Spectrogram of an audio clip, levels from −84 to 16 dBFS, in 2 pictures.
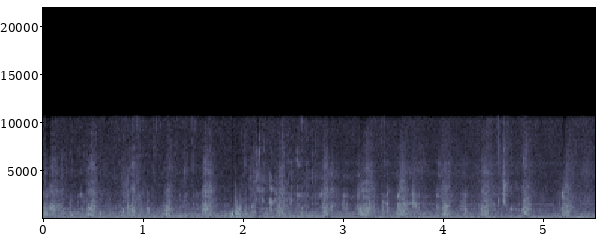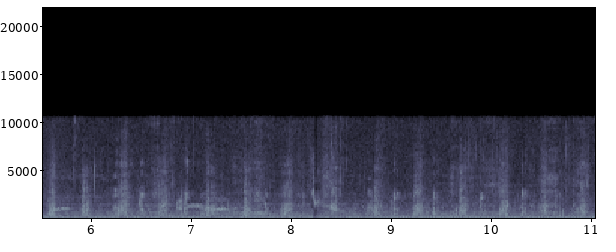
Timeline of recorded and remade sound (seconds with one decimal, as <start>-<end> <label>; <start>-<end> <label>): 0.0-2.7 recorded; 2.7-5.8 remade; 5.8-7.9 recorded; 7.9-8.4 remade; 8.4-11.0 recorded

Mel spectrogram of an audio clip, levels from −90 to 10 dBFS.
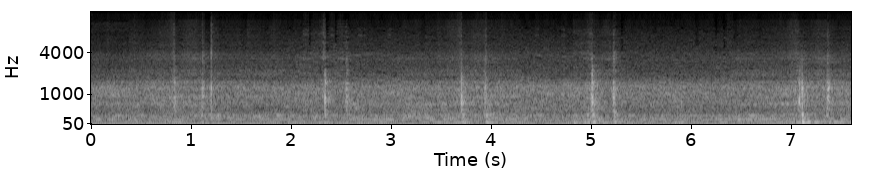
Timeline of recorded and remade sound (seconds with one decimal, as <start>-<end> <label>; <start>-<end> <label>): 0.0-1.9 remade; 1.9-3.1 recorded; 3.1-4.3 remade; 4.3-6.4 recorded; 6.4-7.6 remade

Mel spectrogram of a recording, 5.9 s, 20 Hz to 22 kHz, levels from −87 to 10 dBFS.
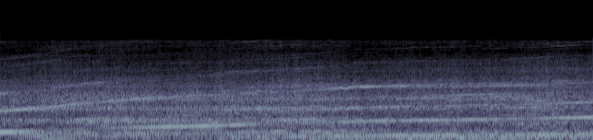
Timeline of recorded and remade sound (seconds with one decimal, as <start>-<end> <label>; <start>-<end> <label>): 0.0-5.9 recorded

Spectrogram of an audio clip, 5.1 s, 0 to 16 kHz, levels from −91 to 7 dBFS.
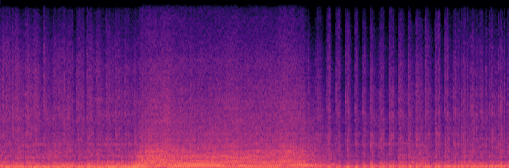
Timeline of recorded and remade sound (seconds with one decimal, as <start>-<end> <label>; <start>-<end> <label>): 0.0-5.1 remade

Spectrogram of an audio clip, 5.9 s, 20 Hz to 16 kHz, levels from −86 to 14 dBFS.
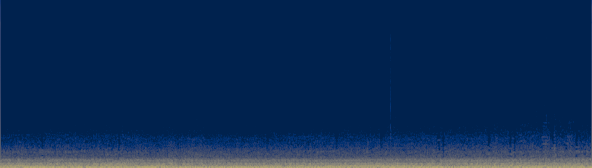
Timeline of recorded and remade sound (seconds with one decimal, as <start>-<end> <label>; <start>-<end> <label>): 0.0-1.3 recorded; 1.3-2.7 remade; 2.7-3.3 recorded; 3.3-4.2 remade; 4.2-5.9 recorded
